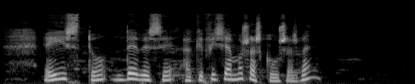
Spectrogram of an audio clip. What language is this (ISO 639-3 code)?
glg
